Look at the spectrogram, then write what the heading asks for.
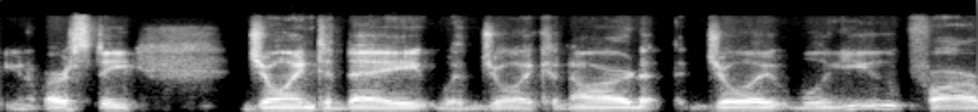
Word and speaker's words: Kinard: the last name is canard and that's spelled k-i-n-a-r-d in some places in the country it's pronounced kynard but um the past two generations we've been pronouncing it canard that's in south carolina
